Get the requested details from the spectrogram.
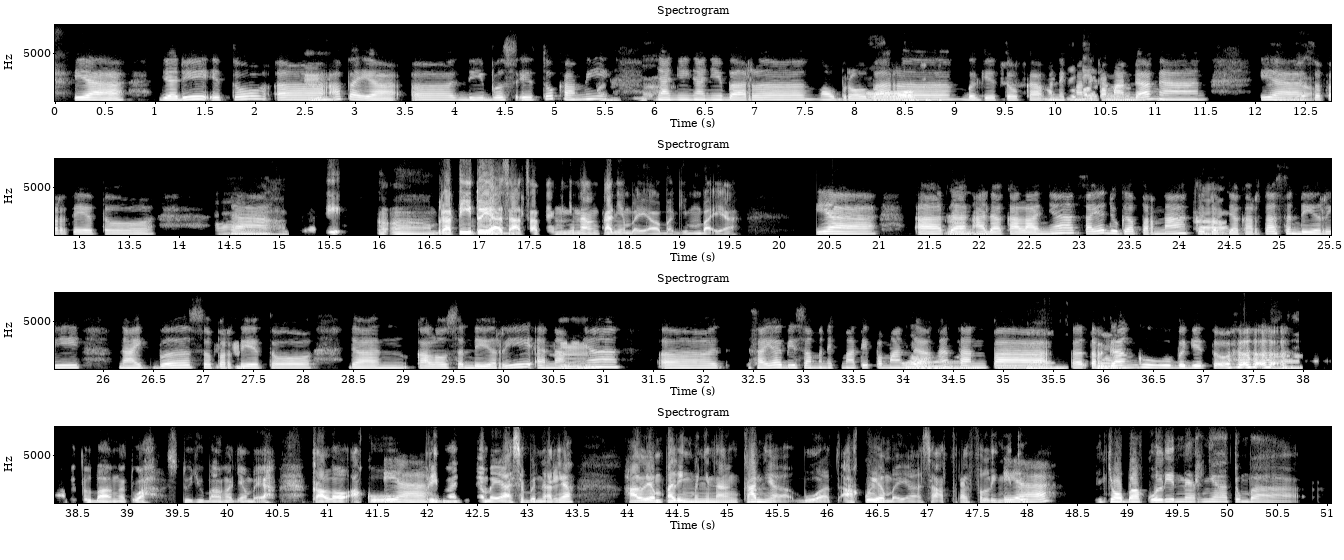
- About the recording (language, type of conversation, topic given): Indonesian, unstructured, Bagaimana bepergian bisa membuat kamu merasa lebih bahagia?
- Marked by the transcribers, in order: unintelligible speech; chuckle; in English: "travelling"; other background noise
